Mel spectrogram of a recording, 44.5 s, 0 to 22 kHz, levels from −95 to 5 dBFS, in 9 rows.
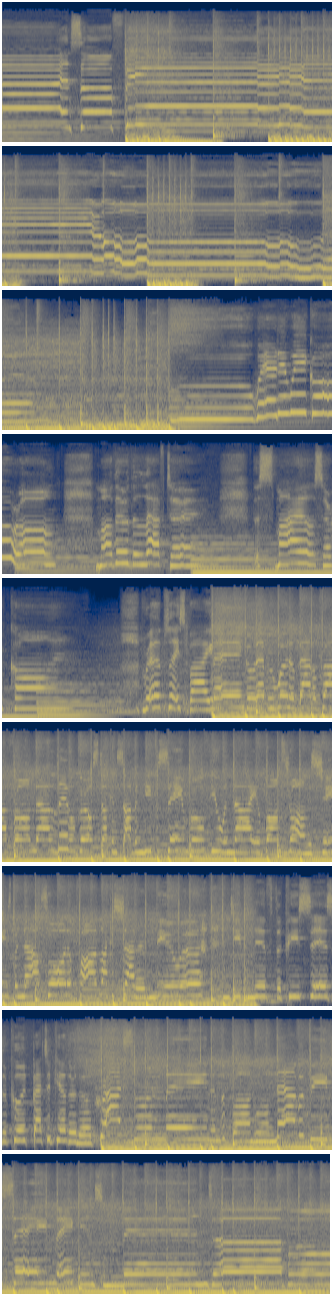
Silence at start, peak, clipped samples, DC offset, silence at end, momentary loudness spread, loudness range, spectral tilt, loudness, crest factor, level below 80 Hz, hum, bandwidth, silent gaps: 0 s; 0 dBFS; under 0.1%; under 0.1%; 0 s; 6 LU; 4 LU; -4.5 dB/octave; -15 LUFS; 14 dB; -20 dBFS; none; 17 kHz; none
